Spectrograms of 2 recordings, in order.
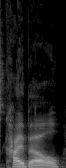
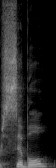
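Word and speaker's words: Cybele: the most strongly is cable or Sybil her name is pronounced both ways who was a goddess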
